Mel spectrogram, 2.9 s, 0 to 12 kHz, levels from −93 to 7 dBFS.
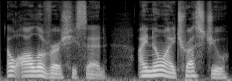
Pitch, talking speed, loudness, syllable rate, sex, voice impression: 115 Hz, 185 wpm, -17 LUFS, 4.7 syllables/s, male, masculine, adult-like, tensed, powerful, slightly dark, clear, slightly raspy, slightly nasal, cool, intellectual, calm, mature, wild, lively, slightly strict, slightly sharp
